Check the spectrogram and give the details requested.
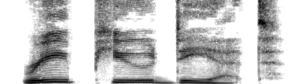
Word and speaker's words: repudiate: Re, pu, d, ate, repudiate. Stress pu and keep d light.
